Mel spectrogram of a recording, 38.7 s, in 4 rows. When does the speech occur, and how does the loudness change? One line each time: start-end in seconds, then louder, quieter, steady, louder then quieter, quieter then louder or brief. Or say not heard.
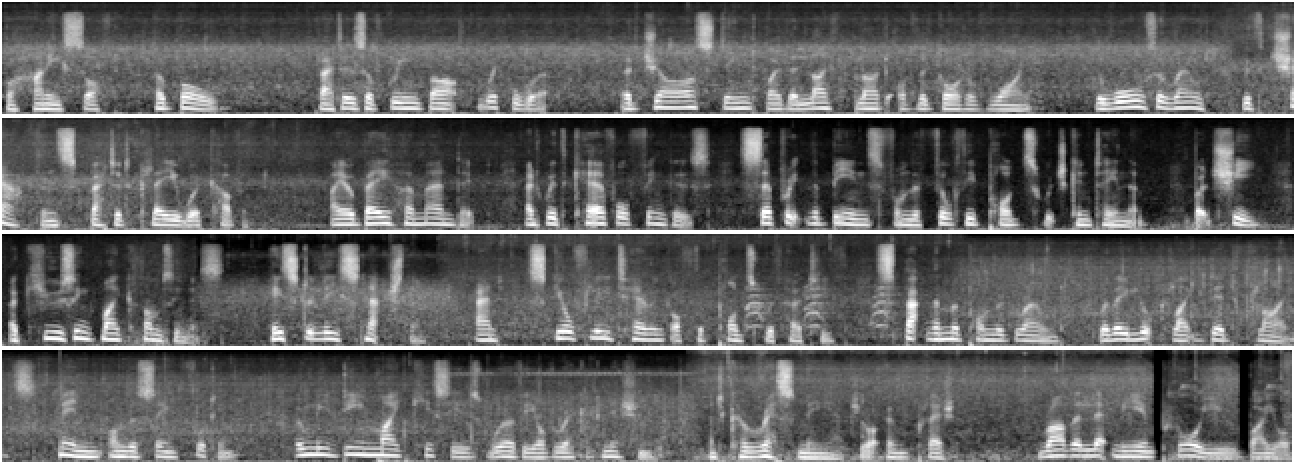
0.0-1.7 brief
2.4-38.7 steady.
